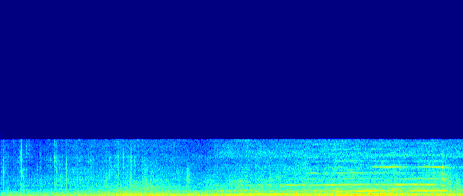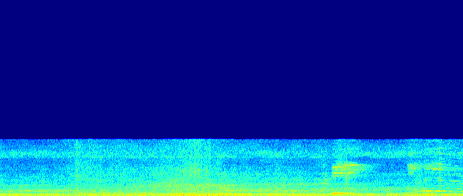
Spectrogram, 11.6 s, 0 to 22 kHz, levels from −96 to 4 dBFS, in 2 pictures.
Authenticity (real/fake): fake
